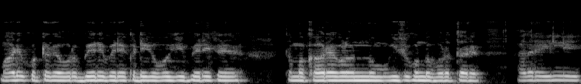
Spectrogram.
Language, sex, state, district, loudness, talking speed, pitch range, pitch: Kannada, male, Karnataka, Dharwad, -13 LUFS, 135 wpm, 180-185 Hz, 185 Hz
